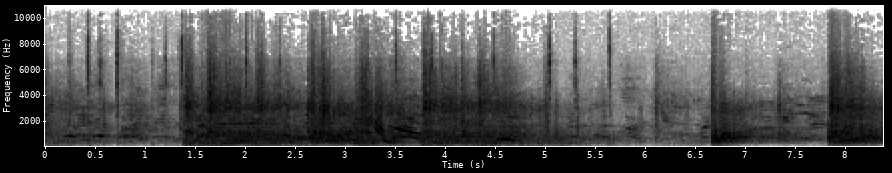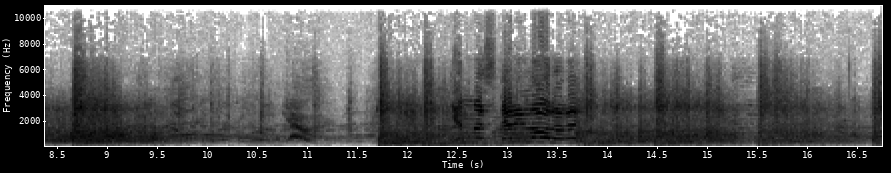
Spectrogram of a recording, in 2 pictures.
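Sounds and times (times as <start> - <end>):
people shouting: 0.0 - 6.0, 9.4 - 13.7
soldiers' gunfire volleys during a fight at a camp: 0.0 - 6.0, 6.6 - 9.7, 11.7 - 16.7.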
